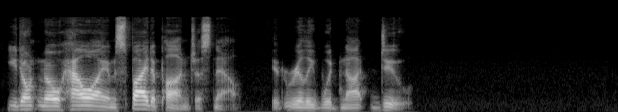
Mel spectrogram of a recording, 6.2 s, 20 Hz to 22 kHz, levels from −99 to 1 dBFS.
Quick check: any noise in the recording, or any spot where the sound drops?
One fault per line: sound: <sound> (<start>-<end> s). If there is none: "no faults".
no faults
